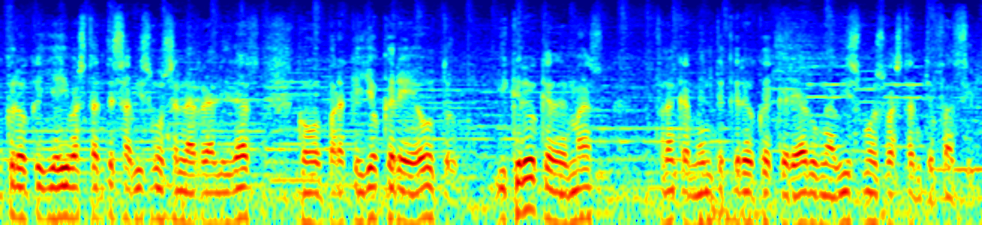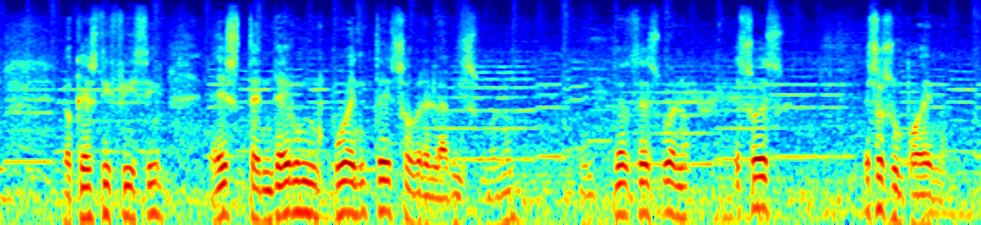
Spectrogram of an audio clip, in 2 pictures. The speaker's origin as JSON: {"language": "Spanish", "region": "Asturias", "country": "Spain", "accent": "Asturian", "first_language": "Asturian", "said": "soy asturiano hablante porque es mi lengua materna, pero el español también es mi lengua. Si algo me siento, es hispano."}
